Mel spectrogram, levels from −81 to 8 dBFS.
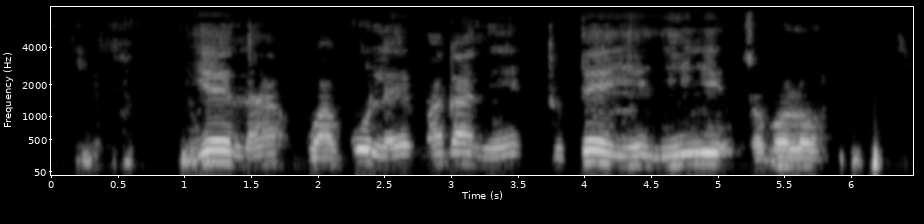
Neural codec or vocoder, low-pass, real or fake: none; 7.2 kHz; real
